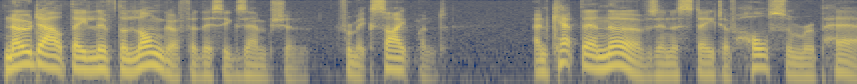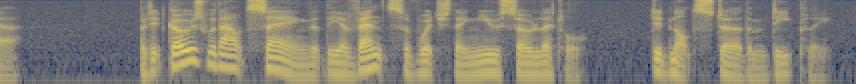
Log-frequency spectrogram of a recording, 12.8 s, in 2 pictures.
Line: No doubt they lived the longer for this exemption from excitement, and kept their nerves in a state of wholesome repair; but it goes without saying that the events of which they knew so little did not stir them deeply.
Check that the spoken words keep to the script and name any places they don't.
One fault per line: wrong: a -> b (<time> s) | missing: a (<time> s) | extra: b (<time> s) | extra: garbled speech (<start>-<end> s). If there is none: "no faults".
no faults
